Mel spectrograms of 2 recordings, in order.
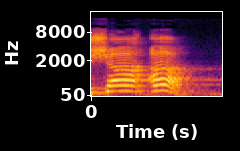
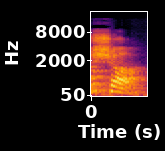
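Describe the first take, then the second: First: The vowel is long and drawn out. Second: The vowel is short and clipped. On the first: The speaker calls it right. "c'est Sha'a" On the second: The speaker calls it wrong. "c'est pas Sha"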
